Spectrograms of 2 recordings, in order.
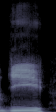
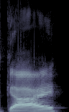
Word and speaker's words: Guy: I know it always in the subtitles it always says guy. Um I pretty sure it's pronounced G. Correct me if I'm wrong in the comments, but that's exactly what it sounds like in Japanese.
